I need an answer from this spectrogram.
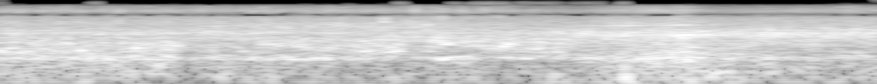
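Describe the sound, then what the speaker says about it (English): A mountain waterfall high among the clouds pours in a steady, dense rushing roar, continuous and fairly close, with no voices over it. "Okay, we are up here at this waterfall."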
